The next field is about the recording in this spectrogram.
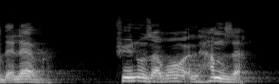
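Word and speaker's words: همزة: Puis nous avons Hamza. Hamzaah qu'on peut dire a tout simplement. C'est comme la lettre A de la langue française on dit A ou elle est prononcée complètement Hamza.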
